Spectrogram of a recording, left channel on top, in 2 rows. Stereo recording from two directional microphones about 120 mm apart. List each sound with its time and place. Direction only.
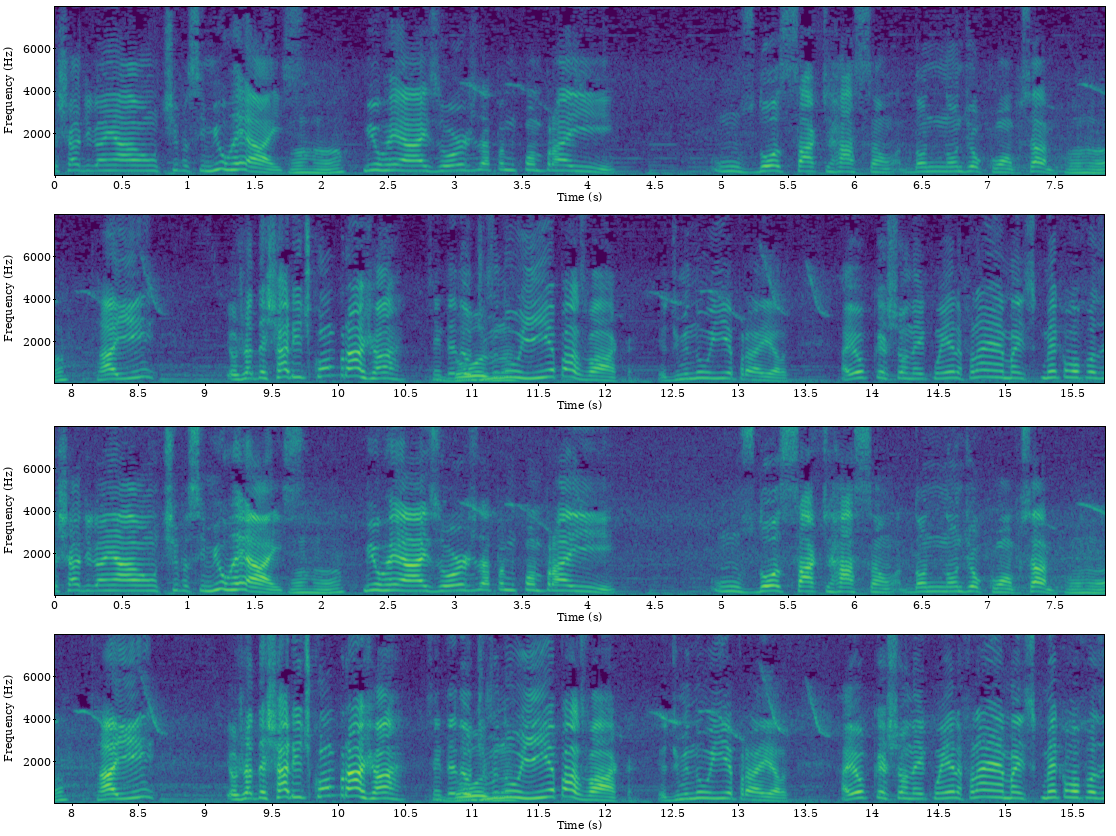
0.0 s speech: 15° left (ahead or behind)
1.8 s speech: 25° left (ahead or behind)
2.3 s speech: 5° left (ahead or behind)
7.6 s speech: 20° left (ahead or behind)
8.2 s speech: centre (ahead or behind)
